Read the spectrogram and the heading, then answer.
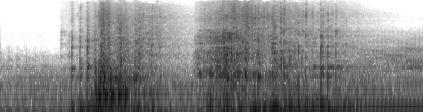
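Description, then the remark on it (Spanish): A deep, monstrous growling roar rises in two long rasping surges, loud, with a low rumble sustained throughout and no talking. “Caminó hasta dentro del cuarto en completa oscuridad y dice que escuchó un horrible gruñido a sus espaldas.”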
